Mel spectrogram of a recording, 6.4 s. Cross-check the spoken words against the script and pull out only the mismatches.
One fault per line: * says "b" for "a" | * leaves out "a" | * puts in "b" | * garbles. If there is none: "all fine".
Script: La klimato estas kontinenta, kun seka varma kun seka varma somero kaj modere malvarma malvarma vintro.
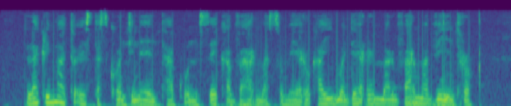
* leaves out "kun seka varma"
* leaves out "malvarma"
